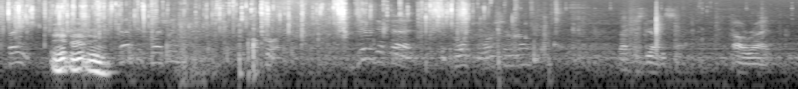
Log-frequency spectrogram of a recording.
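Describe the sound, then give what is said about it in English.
Irregular crinkling and rustling of a chocolate wrapper while eating continues for the whole stretch, with crackly bursts coming and going, while brief bits of voice sound underneath. “And now, not only do you get to hear us burping and drinking, but also you get to hear us rustling eating with chocolate.”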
